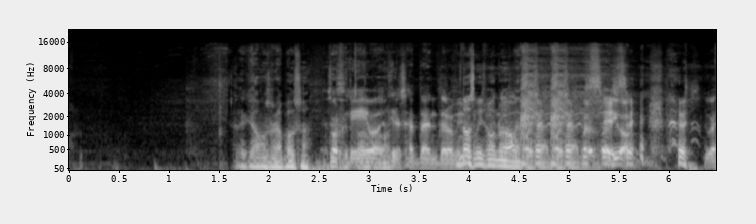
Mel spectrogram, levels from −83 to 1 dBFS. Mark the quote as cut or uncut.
cut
